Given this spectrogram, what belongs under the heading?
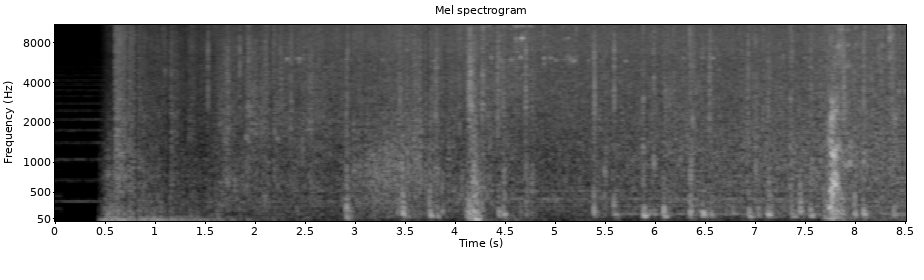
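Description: Horse hooves clip-clop steadily in the medieval game Kingdom Come: Deliverance II, a close, continuous trot over a rain-like ambient wash, with a sharper heavier step near the end and no talking.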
